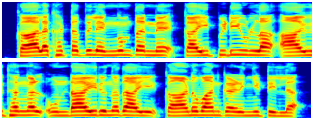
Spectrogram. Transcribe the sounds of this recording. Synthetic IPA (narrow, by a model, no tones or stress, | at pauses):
kaːlɐɡʱɐʈːɐt̪̬ːile̞ŋːumt̪ɐnːe̞kɐjpːiɽijuɭːɐʔaːjud̪ʱɐŋːɐɭʔuɳɖaːjiɾunːɐðaːjikaːɳuʋaːnkɐɻiɲːiʈːilːɐ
